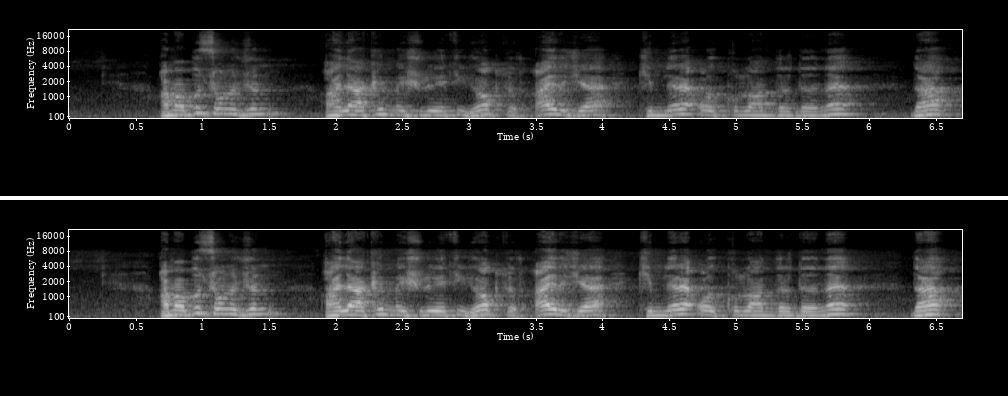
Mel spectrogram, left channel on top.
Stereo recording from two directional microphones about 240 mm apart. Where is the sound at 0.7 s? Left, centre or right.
Centre.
